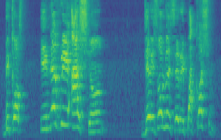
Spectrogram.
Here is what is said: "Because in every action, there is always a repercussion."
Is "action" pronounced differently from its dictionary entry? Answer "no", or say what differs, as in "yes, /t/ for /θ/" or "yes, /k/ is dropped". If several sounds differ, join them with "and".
yes, /k/ is dropped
